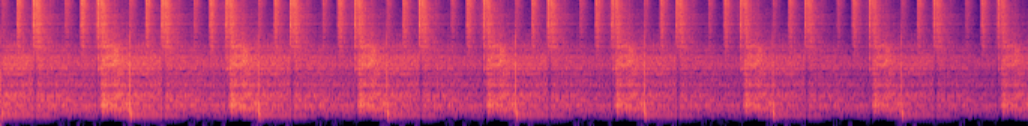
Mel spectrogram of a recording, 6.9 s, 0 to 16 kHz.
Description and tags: Space Tunnel 9
beat, dance, electronica, loop, processed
